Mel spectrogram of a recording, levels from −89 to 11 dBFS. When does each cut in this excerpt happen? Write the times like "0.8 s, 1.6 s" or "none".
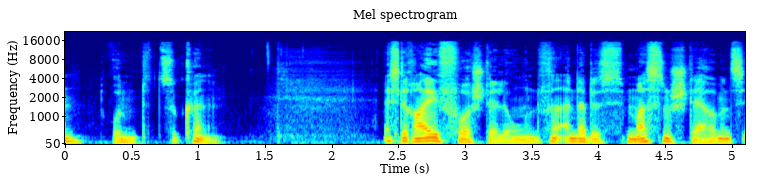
2.5 s, 3.9 s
